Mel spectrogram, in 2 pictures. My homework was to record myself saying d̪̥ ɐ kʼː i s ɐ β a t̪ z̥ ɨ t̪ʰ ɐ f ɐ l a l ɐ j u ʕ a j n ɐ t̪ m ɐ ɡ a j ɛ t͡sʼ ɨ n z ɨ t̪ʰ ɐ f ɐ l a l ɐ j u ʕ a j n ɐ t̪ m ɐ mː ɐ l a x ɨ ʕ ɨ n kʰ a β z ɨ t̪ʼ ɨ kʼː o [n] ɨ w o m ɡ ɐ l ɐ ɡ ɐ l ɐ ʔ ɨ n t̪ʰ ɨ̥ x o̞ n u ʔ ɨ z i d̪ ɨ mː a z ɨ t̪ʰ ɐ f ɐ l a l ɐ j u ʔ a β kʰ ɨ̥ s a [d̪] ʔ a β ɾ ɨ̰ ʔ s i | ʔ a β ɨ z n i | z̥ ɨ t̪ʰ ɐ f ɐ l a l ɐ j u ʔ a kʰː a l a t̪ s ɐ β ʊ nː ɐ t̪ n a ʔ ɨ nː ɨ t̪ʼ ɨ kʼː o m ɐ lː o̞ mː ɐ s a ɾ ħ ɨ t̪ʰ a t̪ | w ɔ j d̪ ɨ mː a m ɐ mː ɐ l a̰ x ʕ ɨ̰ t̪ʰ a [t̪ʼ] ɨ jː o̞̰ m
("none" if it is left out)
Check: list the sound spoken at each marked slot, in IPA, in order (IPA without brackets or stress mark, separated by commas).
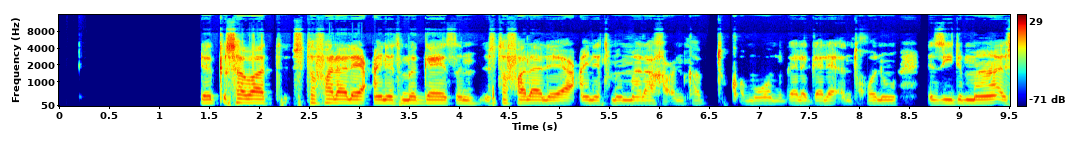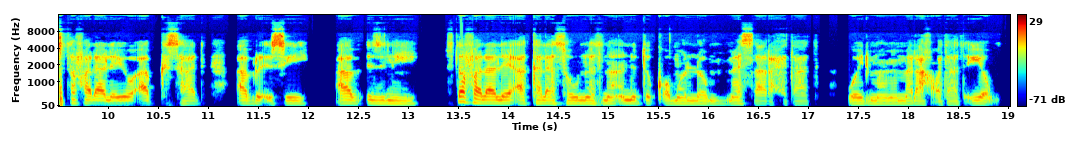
m, d̪, t̪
